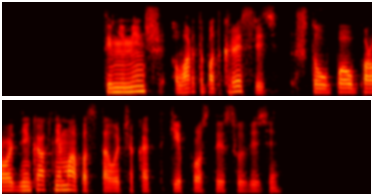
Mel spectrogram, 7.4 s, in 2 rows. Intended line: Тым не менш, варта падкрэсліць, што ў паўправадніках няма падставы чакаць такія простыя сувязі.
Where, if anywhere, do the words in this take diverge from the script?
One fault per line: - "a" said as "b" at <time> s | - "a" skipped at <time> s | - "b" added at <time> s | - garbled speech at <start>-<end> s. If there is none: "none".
none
